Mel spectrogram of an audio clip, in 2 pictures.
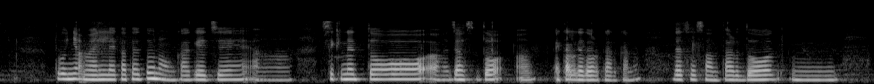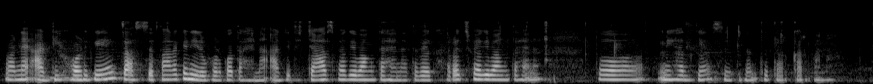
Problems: none marked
